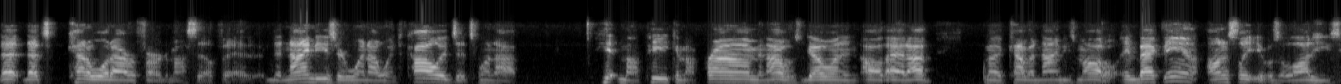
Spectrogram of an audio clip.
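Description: A man with a fairly high, bright, sharp voice speaks at a moderate pace with ordinary pitch variation. His loudness swings widely, and the sound is dry and close with no echo. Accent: American. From Texarkana area, Texas–Arkansas line. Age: 40s. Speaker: outdoor gear company owner. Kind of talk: casual chat. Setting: studio.

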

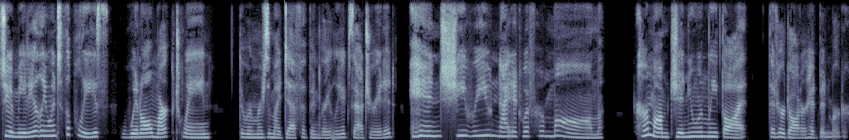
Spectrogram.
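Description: A woman with a Midwestern American accent, fairly high pitch and lively intonation at a moderate pace, dry and close with no echo on a very clean recording with a silent background. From St. Louis area, Illinois side. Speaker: true crime podcast host. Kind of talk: casual solo podcast narration. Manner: casual, chatty.

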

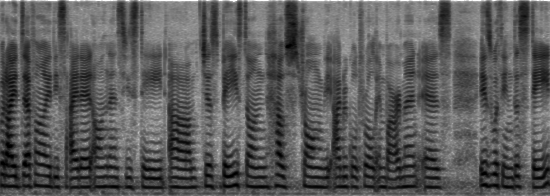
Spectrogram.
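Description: In a Spanish accent, a woman speaks at a fairly low pitch. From Mexico, Querétaro. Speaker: doctoral student. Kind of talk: interview. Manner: hesitant, many fillers.

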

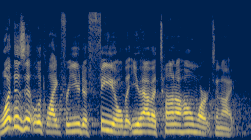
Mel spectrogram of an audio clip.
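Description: Audible room echo surrounds a man talking very fast in a fairly high voice with lively intonation. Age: 30s. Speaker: pastor. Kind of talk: sermon.

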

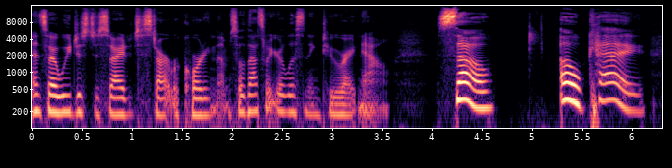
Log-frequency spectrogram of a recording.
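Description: A woman with an unremarkable speaking voice talks at a moderate pace in a medium pitch, her intonation lively and her loudness swinging widely. The recording is very clean, with a silent background. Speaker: podcast host and musician. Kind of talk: casual conversation. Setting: quarantine location in Minneapolis.

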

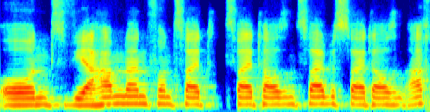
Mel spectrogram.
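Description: Over a quiet background, a man speaks in a fairly high pitch with a dark, mellow tone and fairly even intonation. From Turkey, Istanbul. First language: Turkish (speaking German). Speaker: catering and food events entrepreneur. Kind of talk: casual interview. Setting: office.

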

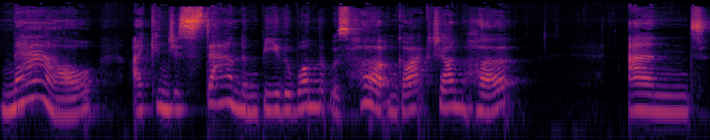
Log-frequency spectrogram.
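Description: With a plain, everyday voice, a woman speaks at a moderate pace and medium pitch, with ordinary pitch variation. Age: 40s. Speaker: life coach podcast host. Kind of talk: solo motivational monologue.

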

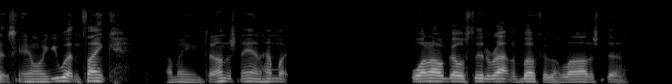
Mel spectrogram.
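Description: A man with an Alabama accent talks at a very fast pace, his pitch fairly high. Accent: US Southern (Alabama). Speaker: hunter. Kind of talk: casual interview. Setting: trophy room.

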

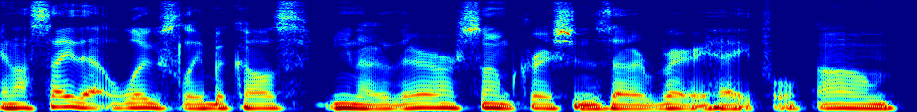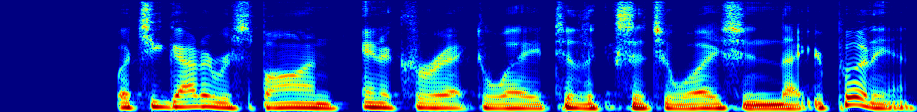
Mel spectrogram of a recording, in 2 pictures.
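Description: Recorded very cleanly against a silent background with a dry, close sound and no echo, a man with an unremarkable speaking voice talks at a moderate pace in a fairly low pitch, with fairly even intonation and very even loudness. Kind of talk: solo podcast sermon-style talk. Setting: home or church room recording. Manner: casual, rambling, filler words.

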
